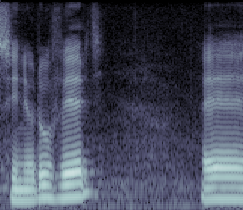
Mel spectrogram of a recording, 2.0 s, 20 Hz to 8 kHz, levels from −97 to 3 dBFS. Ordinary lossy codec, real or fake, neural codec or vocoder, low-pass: none; real; none; none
